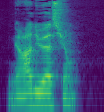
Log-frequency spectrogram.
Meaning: 1. graduation (marking (e.g., on a container) indicating a measurement, usually one of many such markings that are each separated by a constant interval) 2. the process of creating such markings
- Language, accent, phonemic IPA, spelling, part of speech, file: French, France, /ɡʁa.dɥa.sjɔ̃/, graduation, noun, LL-Q150 (fra)-graduation.wav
